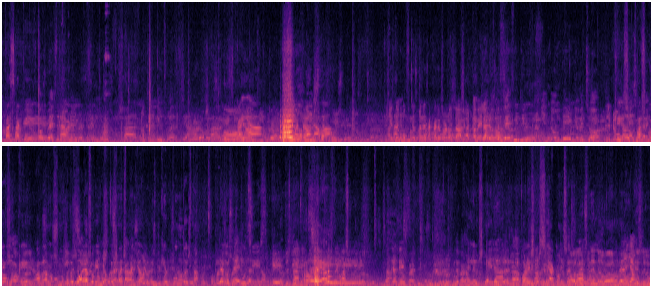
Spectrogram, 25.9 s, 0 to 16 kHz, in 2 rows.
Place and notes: It was recorded at the terrace cafeteria of the faculty of Philosophy and Letters. We can hear different types of conversation between different students and there are little noises in the background, but the main source of noise is the one that are making the students talking. We can also hear them taking and putting back their glasses and cans on the table.
Recorded with a Zoom H4n.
